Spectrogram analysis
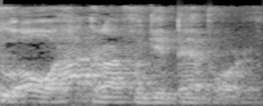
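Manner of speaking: usual speaking voice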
